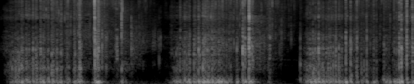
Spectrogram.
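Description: A utility blade scrapes a solid, palm-sized, cream oval bar of soap, shaving off fine curls. Three long scraping passes, separated by short pauses, give a dry, crinkly rasp with a full low body and bright crackling edges.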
